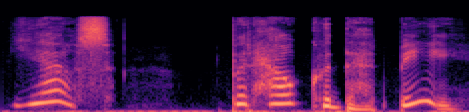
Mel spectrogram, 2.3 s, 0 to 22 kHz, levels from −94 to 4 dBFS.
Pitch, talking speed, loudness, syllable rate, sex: 250 Hz, 155 wpm, -21 LUFS, 3.6 syllables/s, female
